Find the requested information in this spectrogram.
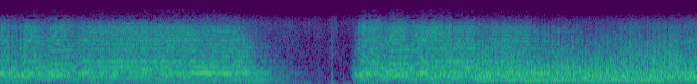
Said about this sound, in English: Listen, we've got to go below. Below? And miss a storm like this?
